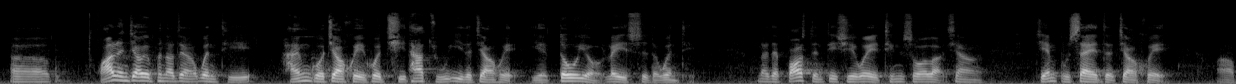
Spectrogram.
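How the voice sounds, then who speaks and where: A middle-aged man lecturing on church ministry in a relaxed, informal way, often pausing with hesitation fillers. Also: medium pitch.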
